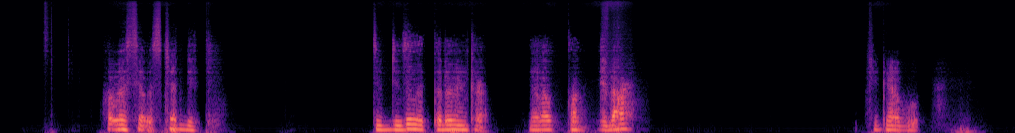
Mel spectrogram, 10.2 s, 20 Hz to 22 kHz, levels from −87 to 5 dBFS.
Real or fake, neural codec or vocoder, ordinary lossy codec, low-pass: fake; codec, 44.1 kHz, 0.9 kbps, DAC; none; none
